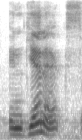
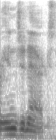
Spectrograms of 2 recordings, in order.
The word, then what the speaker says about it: Nginx: Nginx, or Nginx, depending on how you pronounce it, is...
